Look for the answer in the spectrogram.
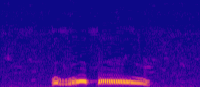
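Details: A single spotted dove phrase used as a lure: a short wavering rising coo, a brief break, then a long level coo tailing off lower.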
